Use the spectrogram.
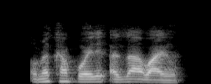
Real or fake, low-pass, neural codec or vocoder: fake; 7.2 kHz; codec, 16 kHz, 0.5 kbps, FunCodec, trained on LibriTTS, 25 frames a second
